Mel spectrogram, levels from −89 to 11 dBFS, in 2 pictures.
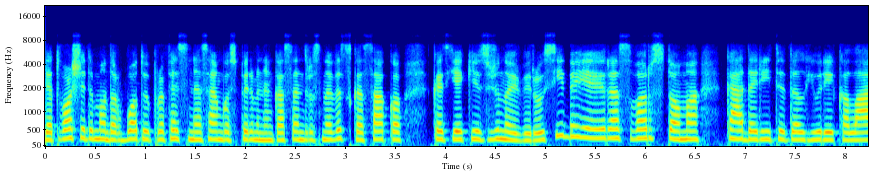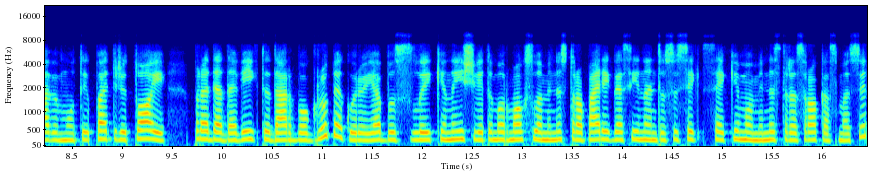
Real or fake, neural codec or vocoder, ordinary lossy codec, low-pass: fake; codec, 16 kHz, about 1 kbps, DyCAST, with the encoder's durations; Opus, 32 kbps; 7.2 kHz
